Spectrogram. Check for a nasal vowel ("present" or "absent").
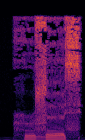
absent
